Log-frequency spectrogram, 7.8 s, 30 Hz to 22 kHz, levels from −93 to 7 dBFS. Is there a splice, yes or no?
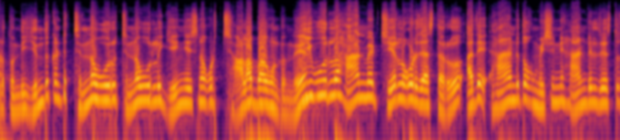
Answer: no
